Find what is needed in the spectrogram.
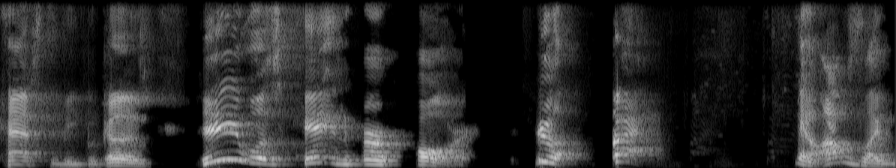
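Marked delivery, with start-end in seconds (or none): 4.1-4.4 a short barked "Bah!" as he swings; mock battle grunt. Hammed-up attack grunt as Axe hits Bo. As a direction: huffs it out like a fighter striking. Villain attacks in retold fight.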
